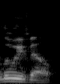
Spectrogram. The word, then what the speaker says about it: Louisville: as Louisville instead of Louisville yeah because like it's Louisville oh no don't try to speak Southern we say it the French Way Louisville i i i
